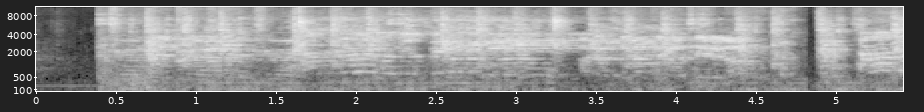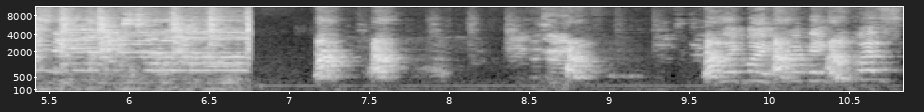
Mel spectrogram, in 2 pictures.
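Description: A dog barks and yips repeatedly in bursts while people talk over and around it, with a short lull before the barking resumes.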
